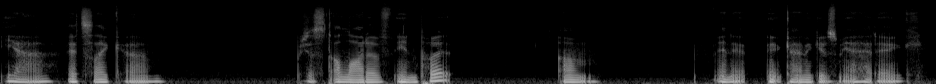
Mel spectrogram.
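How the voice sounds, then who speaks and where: Man playing a shy, mellow werewolf roommate. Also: medium pitch, fairly even intonation, slow, gravelly, long pauses, breathy edge, dry recording, full character voice. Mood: bashful, explaining. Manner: hesitant, stammering, bashful with soft chuckles. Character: shy, needy, gentle male werewolf roommate. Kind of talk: intimate ASMR roleplay.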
